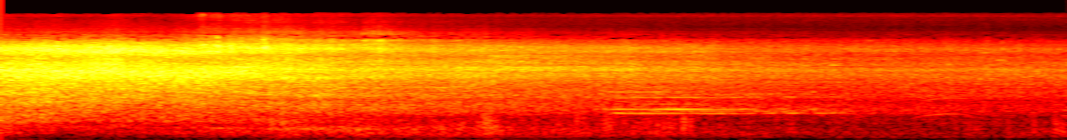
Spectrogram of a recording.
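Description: A train rumbles past close by on the rails and fades into the distance.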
